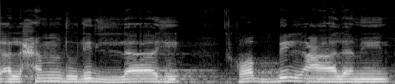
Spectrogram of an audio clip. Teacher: الحمدللہ، الحم میں الف لام کے بعد حروف قمری میں سے ہا رہا ہے، اس لیے الف کو نہ پڑھے گا بلکہ لام کو پڑھیں گے، جیسے للہ میں لفظ اللہ کے لام سے پہلے زیر آ رہا ہے، اس لیے لفظ اللہ کے لام کو باریک پڑھیں گے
